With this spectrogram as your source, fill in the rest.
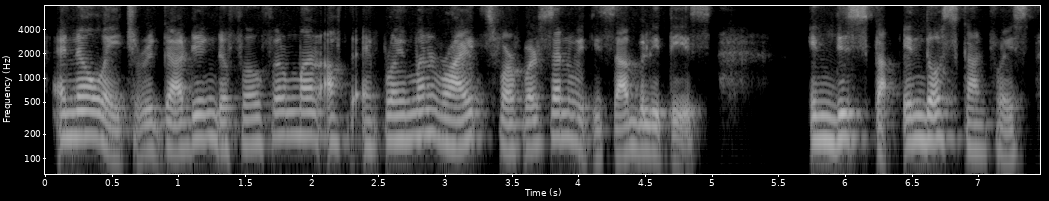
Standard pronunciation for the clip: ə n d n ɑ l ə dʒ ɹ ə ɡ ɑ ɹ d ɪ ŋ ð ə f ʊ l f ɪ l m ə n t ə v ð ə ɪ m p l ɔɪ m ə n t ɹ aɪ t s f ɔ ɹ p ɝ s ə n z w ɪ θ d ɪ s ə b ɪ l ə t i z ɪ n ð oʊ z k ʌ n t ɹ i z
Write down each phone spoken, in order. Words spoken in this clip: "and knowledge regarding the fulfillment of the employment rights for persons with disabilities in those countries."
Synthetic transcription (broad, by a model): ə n n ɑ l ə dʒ ɹ ə ɡ ɑ ɹ d ɪ ŋ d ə f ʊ l f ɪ l m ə n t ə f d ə ɪ m p l ɔɪ m ə n t ɹ aɪ t s f ɔ ɹ p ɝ s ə n w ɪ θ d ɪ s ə b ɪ l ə t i s ɪ n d oʊ s k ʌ n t ɹ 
